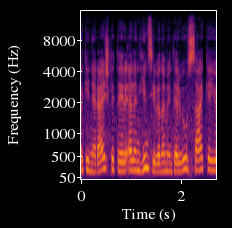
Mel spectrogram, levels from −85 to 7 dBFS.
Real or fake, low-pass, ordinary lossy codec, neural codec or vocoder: fake; 14.4 kHz; AAC, 48 kbps; vocoder, 44.1 kHz, 128 mel bands every 512 samples, BigVGAN v2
